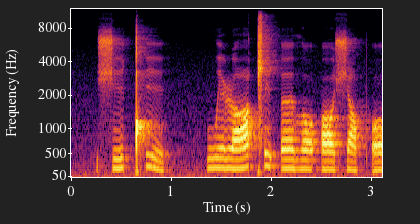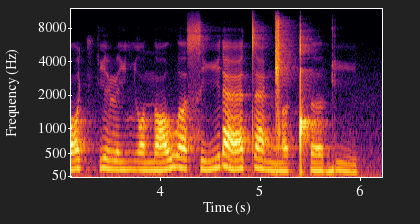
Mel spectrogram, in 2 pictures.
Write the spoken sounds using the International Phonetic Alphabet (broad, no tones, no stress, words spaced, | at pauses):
ʃɪǃʰɪ | wɪɭɑǁɪ ʔɜðɔʔɒʃɑ pʼɔt͡ʃʼi ɭiʎɔnɒwʌ si ɾætæ ŋ͡ǁʌǃʰəɡi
